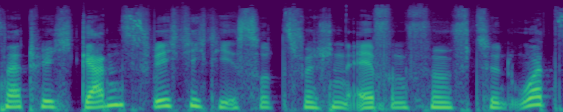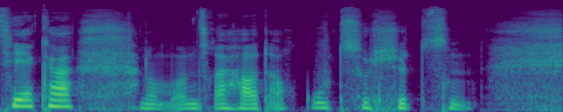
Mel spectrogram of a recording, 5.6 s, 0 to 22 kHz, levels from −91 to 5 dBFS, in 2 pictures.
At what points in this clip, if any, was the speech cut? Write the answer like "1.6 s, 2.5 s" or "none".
1.0 s, 3.5 s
